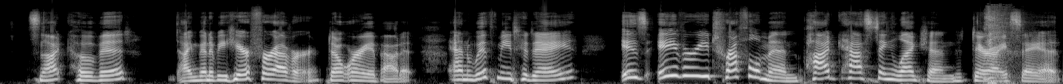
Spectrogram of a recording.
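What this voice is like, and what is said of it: Congested voice with a cold. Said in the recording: “I have a little cold.”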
